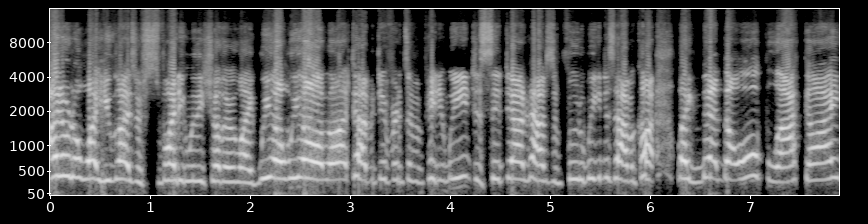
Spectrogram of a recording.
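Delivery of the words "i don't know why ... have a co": mock, loud hollered scolding yell. Retelling how an older man at the grill yelled at people: imitating someone yelling. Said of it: "he would just start yelling at people".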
